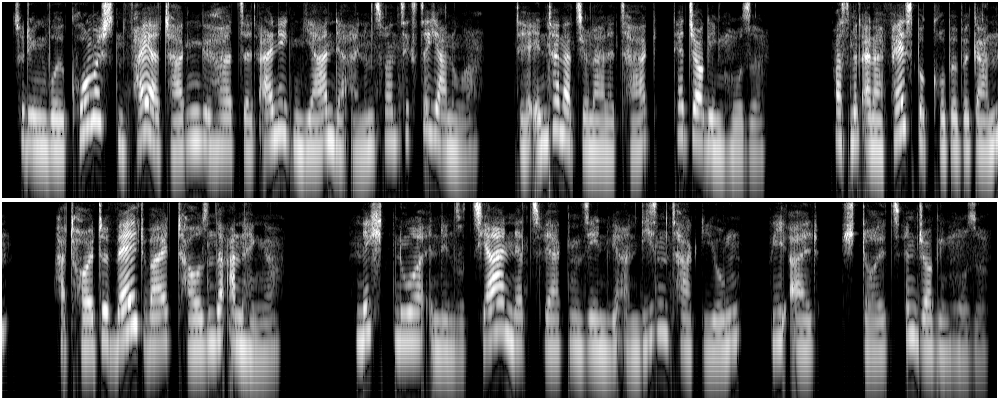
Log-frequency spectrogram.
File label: Neutral; Feiertag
